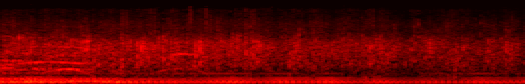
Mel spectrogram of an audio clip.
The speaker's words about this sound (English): How about a round of applause for our worship team, as always?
